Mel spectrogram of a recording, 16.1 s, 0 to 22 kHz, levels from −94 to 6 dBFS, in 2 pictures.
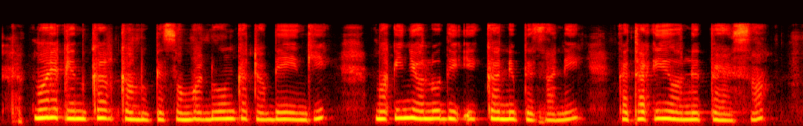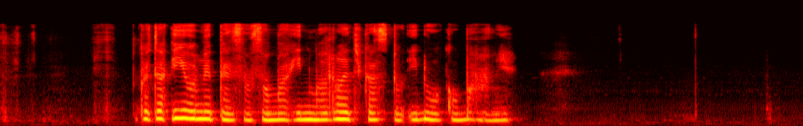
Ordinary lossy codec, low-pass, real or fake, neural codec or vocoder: none; 9.9 kHz; fake; autoencoder, 22.05 kHz, a latent of 192 numbers a frame, VITS, trained on one speaker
